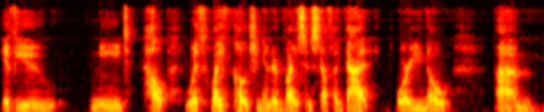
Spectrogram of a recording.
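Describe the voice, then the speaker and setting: A husky, low-voiced young man speaks earnestly as a guest over a video call. He rambles and restarts his sentences while urging people to reach out for support. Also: a bit bright, poor audio. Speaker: guest, life coach. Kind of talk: earnest promotional talk.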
